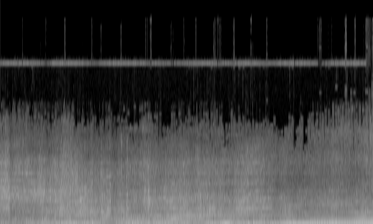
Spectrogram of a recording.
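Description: Race cars roaring around KilKare Speedway, a loud steady engine drone with a rising pitch as the pack passes close by, no talk over it.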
